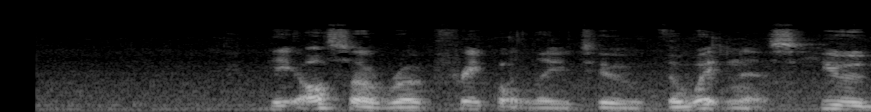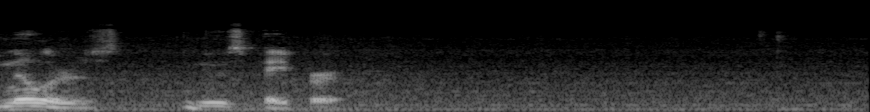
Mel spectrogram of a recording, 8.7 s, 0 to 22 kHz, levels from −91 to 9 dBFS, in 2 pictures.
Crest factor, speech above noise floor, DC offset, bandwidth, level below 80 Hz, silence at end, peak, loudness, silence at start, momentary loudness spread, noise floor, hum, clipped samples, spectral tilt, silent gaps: 18 dB; 27 dB; under 0.1%; 7.6 kHz; -58 dBFS; 0.35 s; -10 dBFS; -26 LUFS; 1.35 s; 13 LU; -52 dBFS; none; under 0.1%; -7 dB/octave; none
